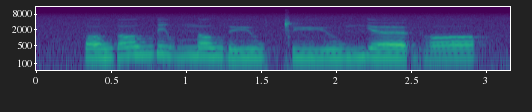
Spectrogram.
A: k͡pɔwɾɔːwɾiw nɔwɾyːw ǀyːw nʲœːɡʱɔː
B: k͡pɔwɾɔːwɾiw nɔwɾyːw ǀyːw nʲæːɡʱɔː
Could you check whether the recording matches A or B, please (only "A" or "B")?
A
